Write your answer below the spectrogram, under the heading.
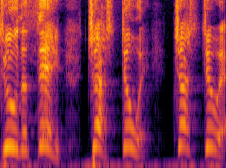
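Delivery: aggressive, pushy yell, high and loud.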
